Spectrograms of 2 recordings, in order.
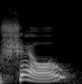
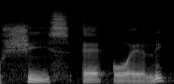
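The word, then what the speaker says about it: Sheol: d e s o Shell ou ch e o l ou X é ol tem duas escritas e duas pronúncias também era a mansão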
